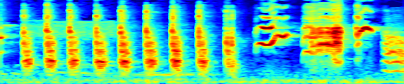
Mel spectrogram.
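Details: Javan myna singing vigorously in a full, varied song: a run of nine harsh, buzzy bursts about every fifth of a second, then twisting whistled notes and a scratchy burst.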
